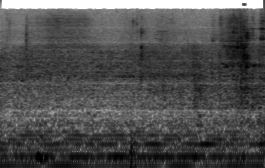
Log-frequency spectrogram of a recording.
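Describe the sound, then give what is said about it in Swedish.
A car drives on with a steady, low engine rumble. A single brief thump breaks the even drone midway, and no one speaks. “Bilen åker vidare.”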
